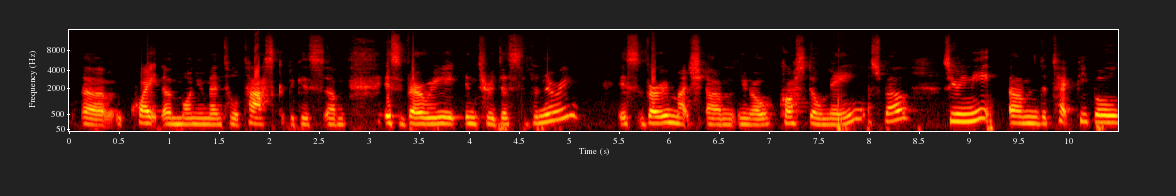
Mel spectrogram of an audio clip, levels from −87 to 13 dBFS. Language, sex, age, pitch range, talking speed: English, female, 20-39, 185-235 Hz, 155 wpm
